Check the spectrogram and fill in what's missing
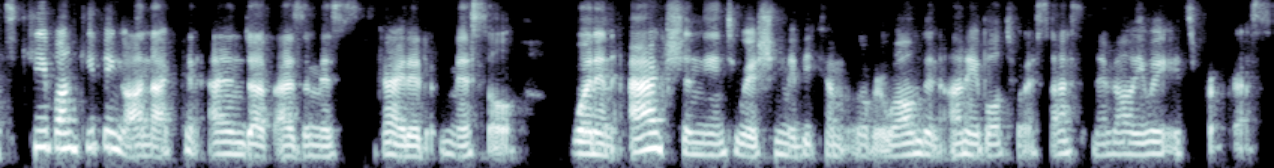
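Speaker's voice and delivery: normal talking voice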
